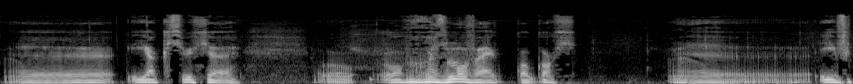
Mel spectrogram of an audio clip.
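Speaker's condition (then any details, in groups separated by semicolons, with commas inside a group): Down syndrome; genetic, trisomy 21, extra chromosome 21, from birth; adult, 27 years old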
